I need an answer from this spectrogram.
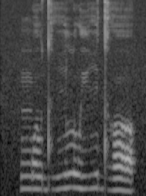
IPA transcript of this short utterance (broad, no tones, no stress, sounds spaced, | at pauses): ŋʷ ɛ u̯ dʱ i l u j i dʱ ʌ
